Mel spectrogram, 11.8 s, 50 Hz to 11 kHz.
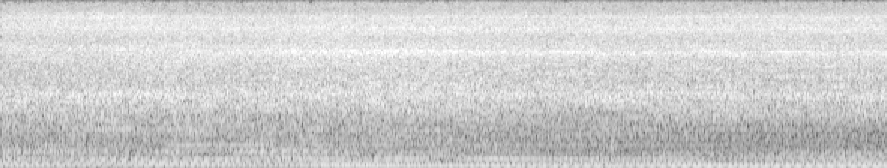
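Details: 1977 Ford F250 crew cab with a swapped 6.0L Powerstroke diesel, freshly running after the swap; even, loud diesel idle with steady clatter about three and a half beats a second, no misses, smokes a little; healthy normal idle.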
